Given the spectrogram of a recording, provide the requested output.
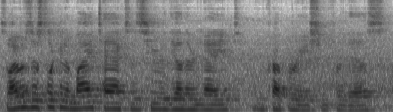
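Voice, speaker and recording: A man with an average-pitched voice lays out his candidate answer methodically. The outdoor sound system is very echoey, with faint background noise. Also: brisk. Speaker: city council candidate. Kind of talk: explanatory answer at a public forum. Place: outdoors in a town park. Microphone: public address microphone.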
